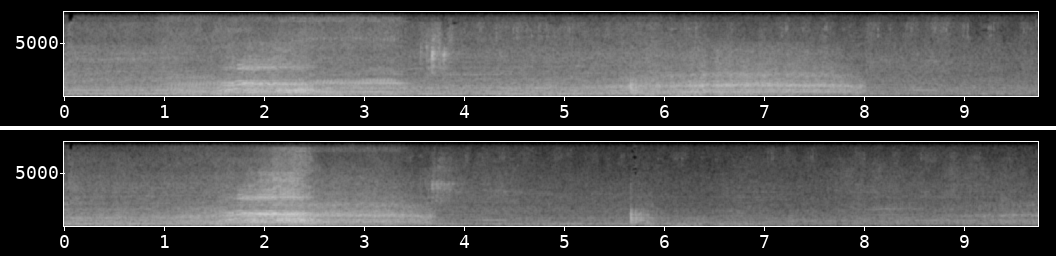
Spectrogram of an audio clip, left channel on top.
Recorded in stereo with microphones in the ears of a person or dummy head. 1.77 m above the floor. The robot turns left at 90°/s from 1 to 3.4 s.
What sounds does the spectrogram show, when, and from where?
1.5 s a scream: 20° left, 3 m; by 2.6 s 75° right, 3 m
3.6 s a rattle: 35° left (ahead or behind), 6 m
5.7 s a thud: 10° left (ahead or behind), 4 m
